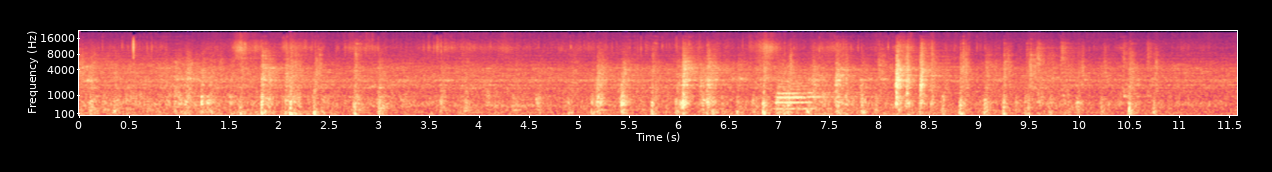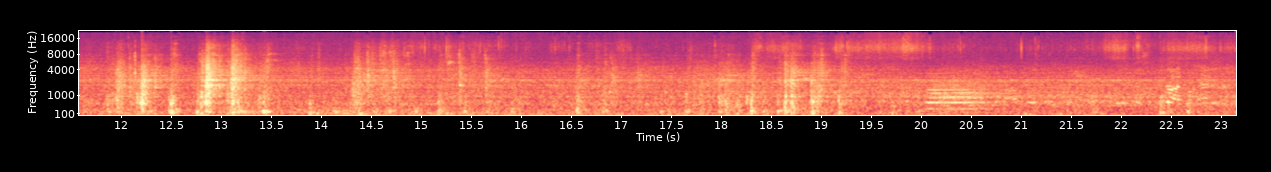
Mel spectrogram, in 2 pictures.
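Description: West Bengal Sampark Kranti Express rolling along the rails near Durgapur, with a continuous rumble and rhythmic clickety-clack of wheels over joints from inside the coach, and voices in the background.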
